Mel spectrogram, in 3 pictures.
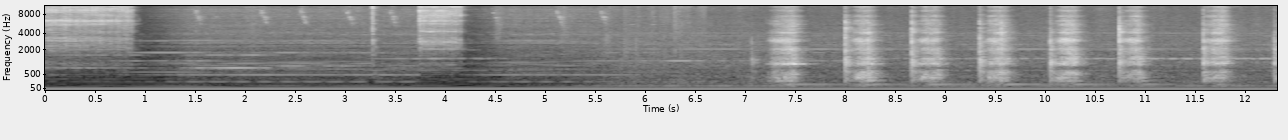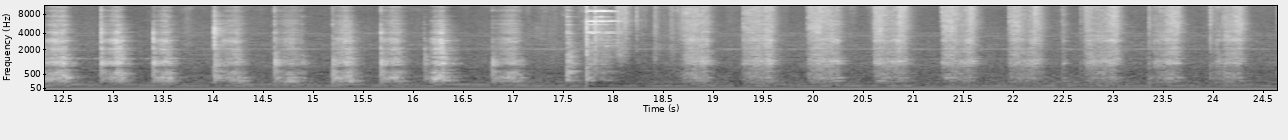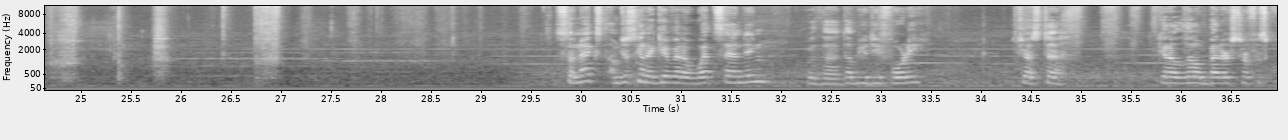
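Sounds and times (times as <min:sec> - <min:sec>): file rasping on aluminium: 0:07.1 - 0:17.2, 0:18.6 - 0:25.0.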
